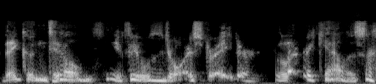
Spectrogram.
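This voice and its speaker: An older man with a husky, gravelly voice, telling folksy stories in an interview. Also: high voice, measured pace, dry recording, dull audio. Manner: folksy, animated storyteller. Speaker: museum founder and former country singer. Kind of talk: storytelling in an interview.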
